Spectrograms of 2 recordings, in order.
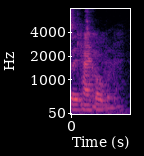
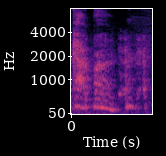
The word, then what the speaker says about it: Cockburn: I mean, I don't know how you get Coburn out of that pronunciation, to be perfectly honest, but the 3 announcers I think it's Coburn.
